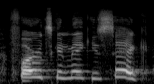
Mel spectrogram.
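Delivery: very high, slow, silly voice; joking with the guys. Pretend. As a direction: squeak it out slowly as a joke. Repeats the jokey king's line.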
